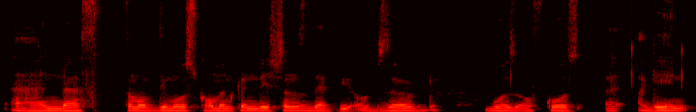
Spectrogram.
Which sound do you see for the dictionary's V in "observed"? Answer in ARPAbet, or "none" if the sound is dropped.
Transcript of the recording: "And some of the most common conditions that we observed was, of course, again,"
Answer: V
